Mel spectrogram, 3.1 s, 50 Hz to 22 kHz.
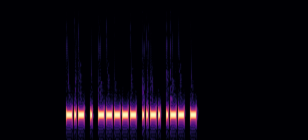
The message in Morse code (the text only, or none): KE0FWT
